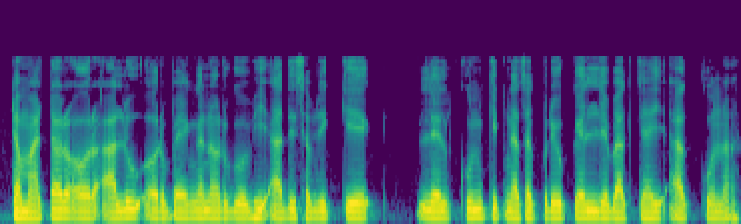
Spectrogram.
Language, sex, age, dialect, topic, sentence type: Maithili, male, 18-24, Eastern / Thethi, agriculture, question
